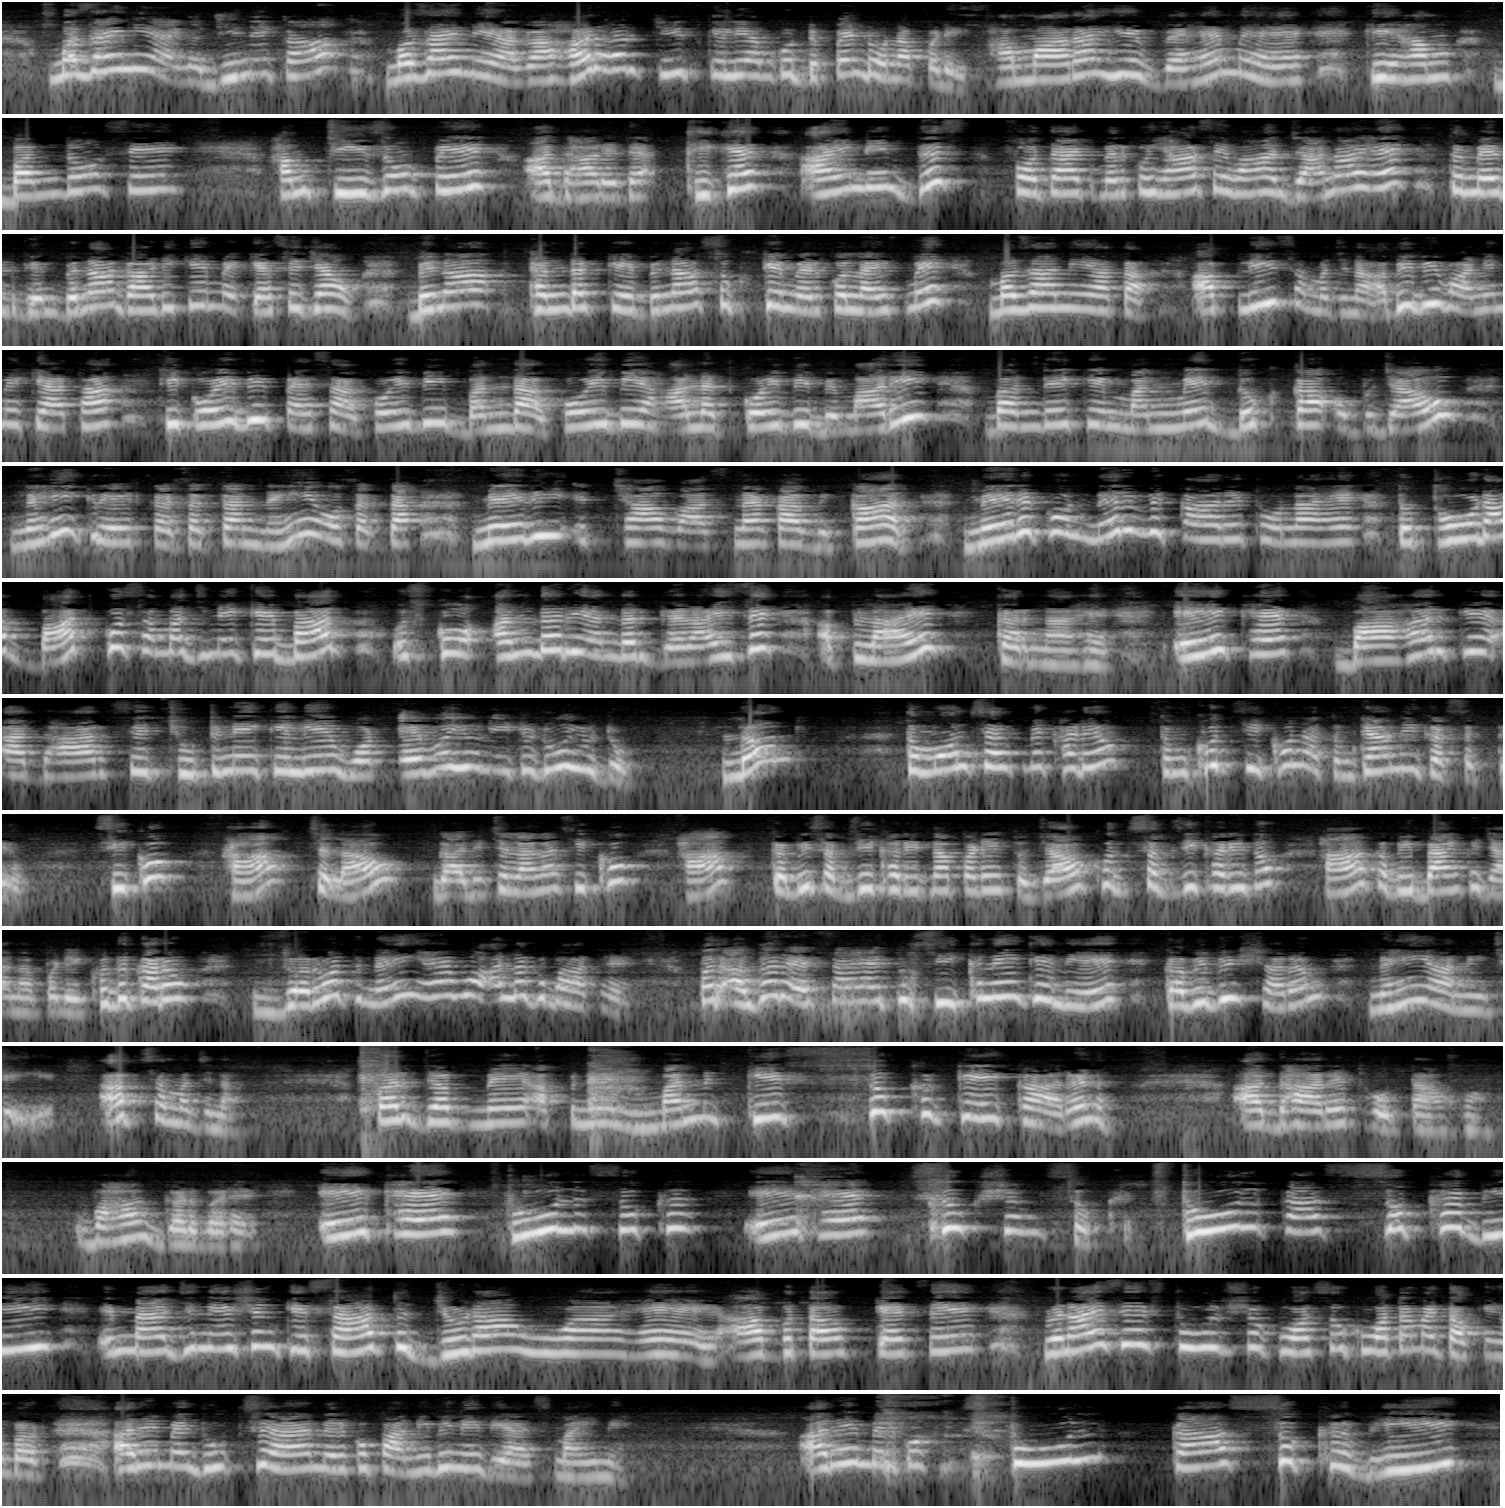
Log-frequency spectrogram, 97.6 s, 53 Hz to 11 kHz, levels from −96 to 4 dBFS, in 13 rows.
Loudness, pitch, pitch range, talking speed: -16 LUFS, 335 Hz, 290-405 Hz, 165 wpm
